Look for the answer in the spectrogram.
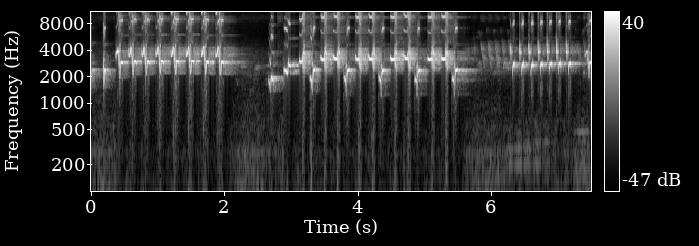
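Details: Black-winged starling singing continuously in a full, varied performance meant to rouse and teach other birds: rapid strings of piercing, harsh chattering notes in three long bursts with brief quiet gaps.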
